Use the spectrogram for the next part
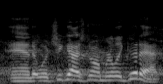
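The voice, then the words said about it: Sarcastic tone. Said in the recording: “that was sarcastic.”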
